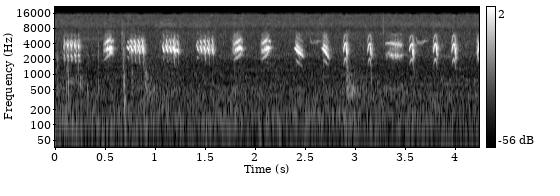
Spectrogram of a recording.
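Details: Eurasian reed warbler singing in a reed bed: slow, scratchy, unmelodious song mixing typical phrases with mimicry of other birds, here a run of harsh chirping notes repeated about three per second, varying in tone.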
